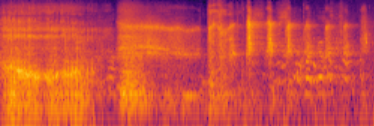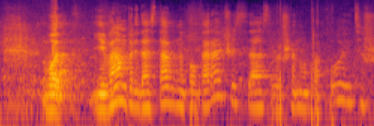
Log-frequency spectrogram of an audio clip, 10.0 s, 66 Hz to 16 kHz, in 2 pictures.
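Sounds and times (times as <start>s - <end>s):
voice imitating snoring: 0.0s - 3.1s
laughter: 1.4s - 6.5s
speech: 5.6s - 9.9s.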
